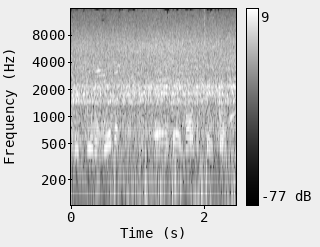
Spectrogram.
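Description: Voice heard through an amateur radio receiver's speaker, thin and narrow in pitch range, with steady whistling tones behind it and wind buffeting the microphone.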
